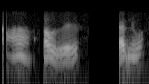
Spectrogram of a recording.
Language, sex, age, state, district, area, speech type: Kannada, male, 30-45, Karnataka, Raichur, rural, conversation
